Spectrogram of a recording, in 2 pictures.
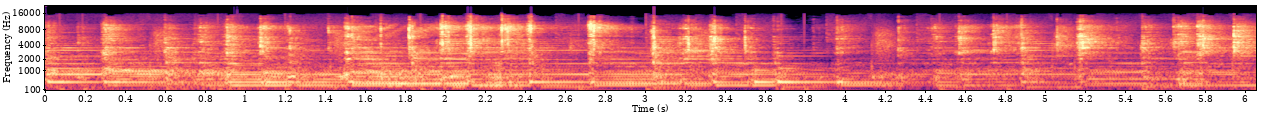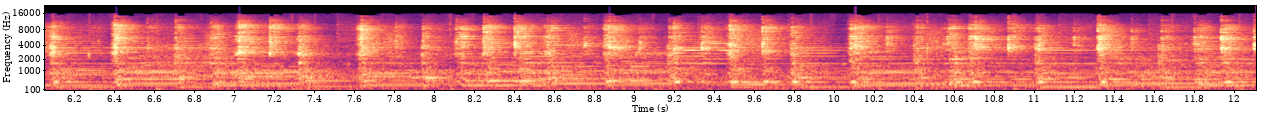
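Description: Music with a steady beat played at maximum volume through a small portable Bluetooth speaker.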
